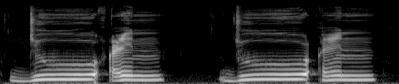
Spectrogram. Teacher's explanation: اب جو واو مدہ ہے، جزم والی واو پیچھے جیم پہ پیش، تو اس کو 2 حرکات لمبا کریں گے۔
